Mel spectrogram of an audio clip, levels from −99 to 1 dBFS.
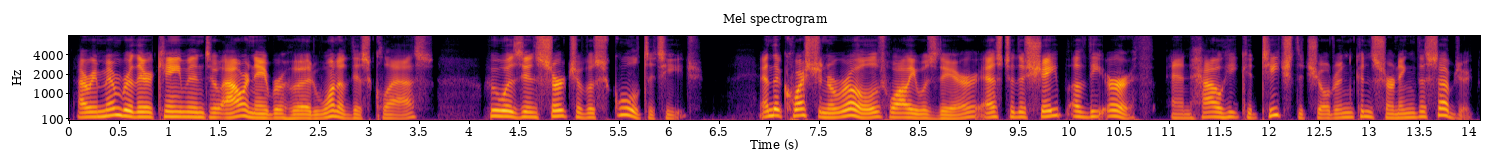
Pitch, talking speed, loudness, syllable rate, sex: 160 Hz, 190 wpm, -19 LUFS, 4.9 syllables/s, male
